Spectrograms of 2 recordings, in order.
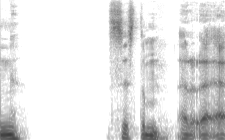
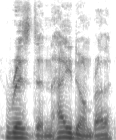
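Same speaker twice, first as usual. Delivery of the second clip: ordinary talk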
